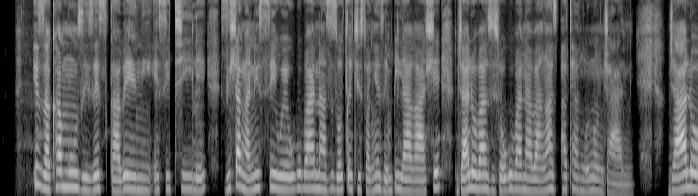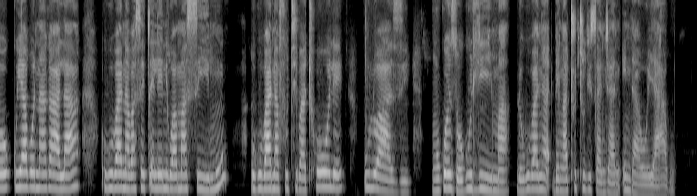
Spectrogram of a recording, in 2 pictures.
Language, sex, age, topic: North Ndebele, female, 18-24, health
